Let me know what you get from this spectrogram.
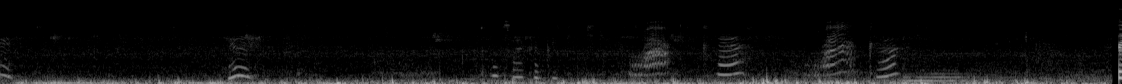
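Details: Cat meows come in short bursts, a few quick whiny calls close together midway, over constant low background noise and human speech.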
